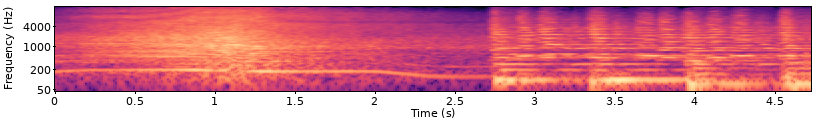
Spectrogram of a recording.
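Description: A car engine revs and roars with a swelling screech like tires squealing, loud, then cuts abruptly into rhythmic music for the last couple of seconds.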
